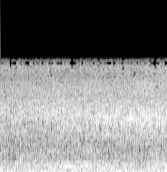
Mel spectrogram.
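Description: Steady city street traffic noise: cars passing through an intersection, a continuous low rumble with road hiss.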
